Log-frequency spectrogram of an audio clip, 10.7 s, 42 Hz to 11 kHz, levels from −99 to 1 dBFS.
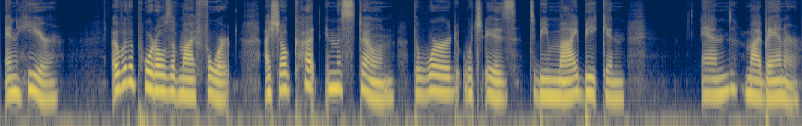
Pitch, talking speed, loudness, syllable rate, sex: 175 Hz, 140 wpm, -19 LUFS, 4.0 syllables/s, female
